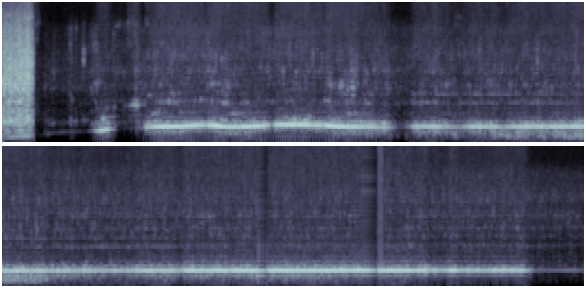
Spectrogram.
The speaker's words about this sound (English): And now we're going to put the lid on and blend this bad boy. You ready? All right, on.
